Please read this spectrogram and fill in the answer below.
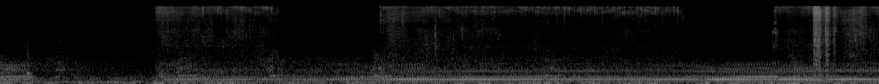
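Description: Water spraying from a garden hose nozzle onto a tree's base and the dirt around it, a steady hiss that picks up about a second and a half in.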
